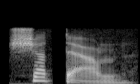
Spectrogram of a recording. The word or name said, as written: shutdown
